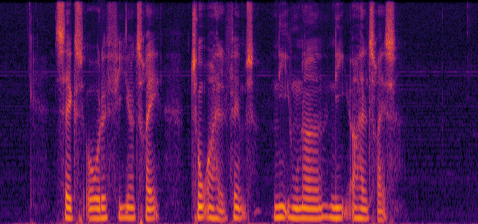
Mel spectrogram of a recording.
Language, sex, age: Danish, male, 32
